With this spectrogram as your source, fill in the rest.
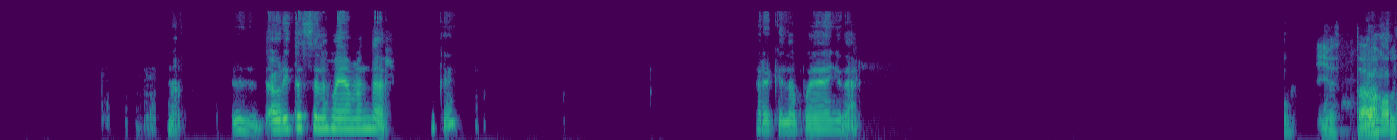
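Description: A woman speaks calmly over an online call, in short bursts.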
